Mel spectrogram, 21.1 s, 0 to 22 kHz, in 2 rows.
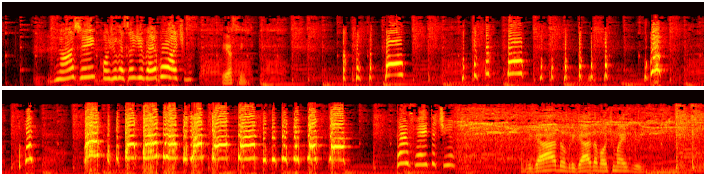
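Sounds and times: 
speech: 0.5s - 3.8s, 18.5s - 20.3s
person vocally imitating a hen clucking: 5.1s - 6.1s, 6.7s - 10.1s, 10.7s - 15.9s.

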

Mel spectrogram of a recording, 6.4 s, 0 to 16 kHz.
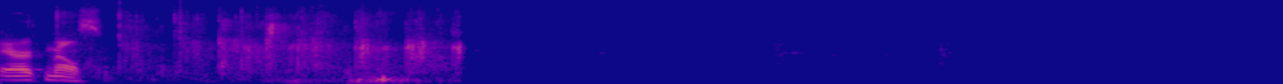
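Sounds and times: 
speech: 0.0s - 2.0s
applause and crowd noise for a musician's performance: 0.0s - 2.4s.

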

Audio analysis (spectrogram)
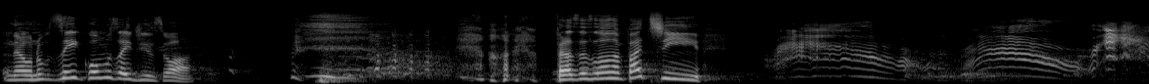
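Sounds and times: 
speech: 0.1s - 2.0s, 2.9s - 3.7s, 4.8s - 7.2s
laughter: 2.9s - 5.2s, 9.0s - 9.9s
cat meowing in drawn-out wavering cries: 7.7s - 11.4s.

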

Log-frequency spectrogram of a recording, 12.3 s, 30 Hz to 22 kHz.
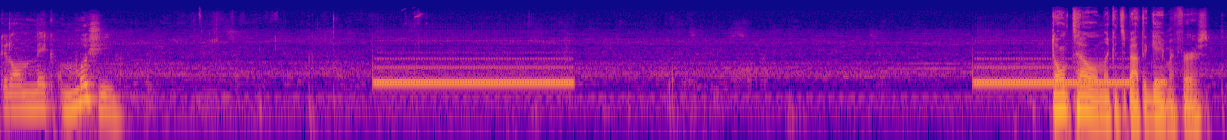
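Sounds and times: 
speech: 0.0s - 1.3s, 10.6s - 12.2s
faint room noise: 0.0s - 12.2s
outgoing phone call ringback tone over a speakerphone: 3.7s - 5.8s, 9.7s - 11.4s.

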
